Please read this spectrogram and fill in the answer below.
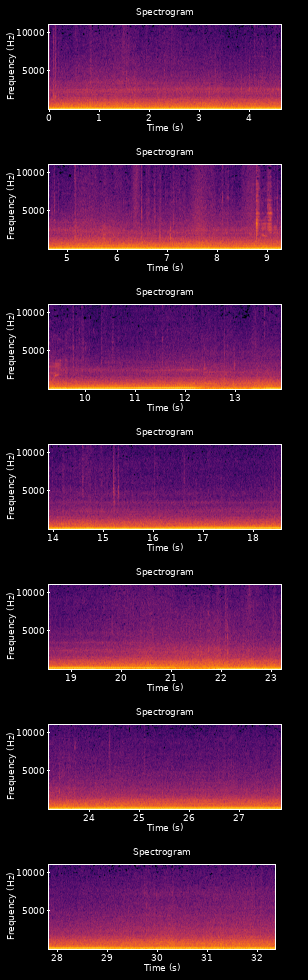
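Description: Ford Capri's engine heard from inside the cabin, running steadily, then twice rising in pitch as the car accelerates, each rise ending in a brief drop in level and pitch as a gear is changed up. After the second change, a little over two thirds of the way through, it settles into a steady drone.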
